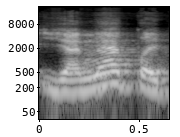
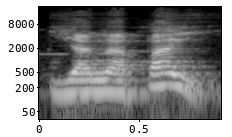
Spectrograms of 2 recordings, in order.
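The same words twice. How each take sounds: First: The stress is not on the final syllable. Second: The stress is on the final syllable. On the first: It means help. The speaker calls it right. "hay que decir Yanapay" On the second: The speaker calls it wrong. "los noticieros los pronuncian"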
